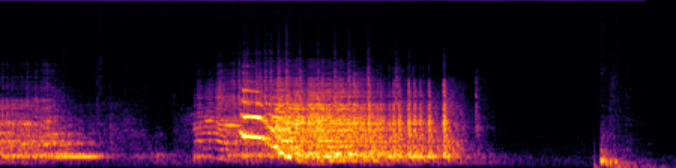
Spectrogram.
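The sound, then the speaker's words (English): A door slowly creaks open with a drawn-out, groaning squeak lasting a few seconds, after a brief low rumble. It ends with a soft knock, and no one speaks. “His door opened.”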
